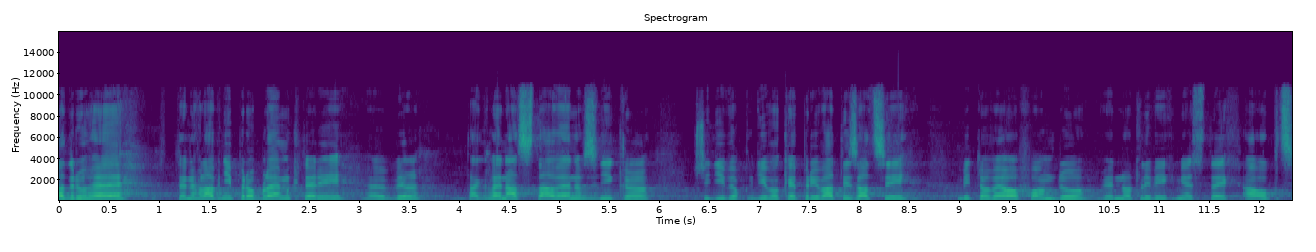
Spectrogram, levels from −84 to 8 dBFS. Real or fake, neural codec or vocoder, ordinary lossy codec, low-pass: real; none; AAC, 96 kbps; 10.8 kHz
